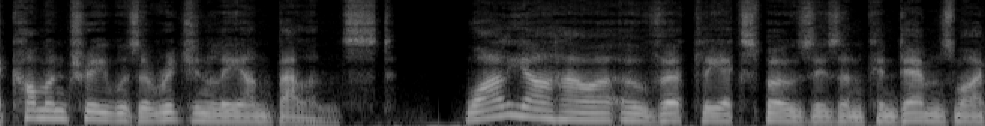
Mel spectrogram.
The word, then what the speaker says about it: Yahowah: 4 vowels which comprise God's name, YRR, are pronounced Yahowah not Yahweh or Yahweh.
